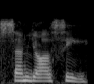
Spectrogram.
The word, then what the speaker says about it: Semjase: wisdom from some Yosi pronounced sanyaasi each man and woman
